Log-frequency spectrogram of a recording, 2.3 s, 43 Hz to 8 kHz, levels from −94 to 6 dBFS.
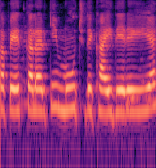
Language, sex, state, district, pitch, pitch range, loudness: Hindi, female, Uttar Pradesh, Jyotiba Phule Nagar, 255 Hz, 245-260 Hz, -14 LUFS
